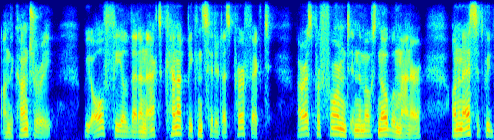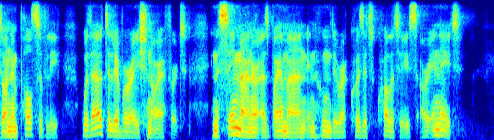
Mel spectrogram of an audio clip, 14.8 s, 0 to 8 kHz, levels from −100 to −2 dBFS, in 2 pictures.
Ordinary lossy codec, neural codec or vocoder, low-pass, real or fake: Opus, 24 kbps; codec, 16 kHz in and 24 kHz out, 1 kbps, XY-Tokenizer; 7.2 kHz; fake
